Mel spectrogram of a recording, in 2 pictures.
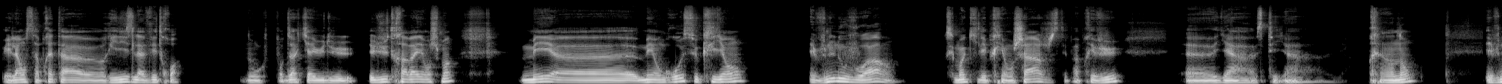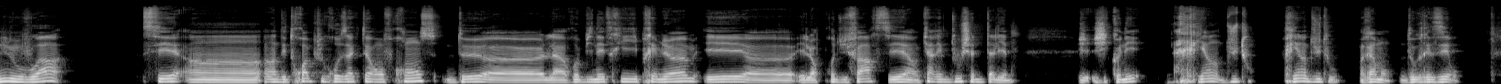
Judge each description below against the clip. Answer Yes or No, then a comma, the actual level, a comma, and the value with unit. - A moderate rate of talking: Yes, average, 195 wpm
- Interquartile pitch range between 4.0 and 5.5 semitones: Yes, average, 4.4 semitones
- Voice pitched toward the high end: No, low, 115 Hz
